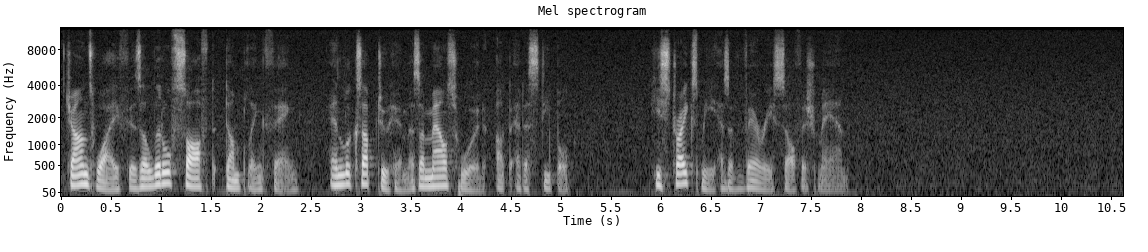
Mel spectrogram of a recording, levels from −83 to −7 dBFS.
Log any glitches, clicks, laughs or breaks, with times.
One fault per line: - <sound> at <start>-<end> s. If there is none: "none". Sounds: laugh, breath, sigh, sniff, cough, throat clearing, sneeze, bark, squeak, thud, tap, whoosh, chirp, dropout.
none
